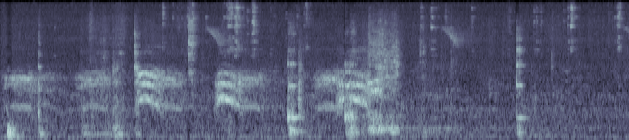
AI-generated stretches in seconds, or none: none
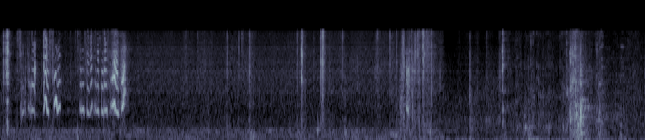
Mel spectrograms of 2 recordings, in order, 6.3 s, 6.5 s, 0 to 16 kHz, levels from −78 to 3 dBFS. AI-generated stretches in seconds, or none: 1.1-5.0 (autoencoder, DAC-VAE)

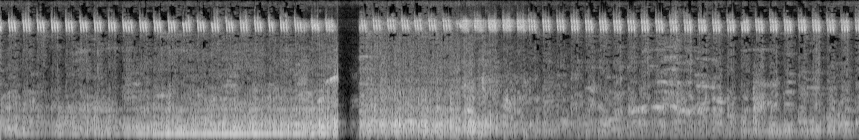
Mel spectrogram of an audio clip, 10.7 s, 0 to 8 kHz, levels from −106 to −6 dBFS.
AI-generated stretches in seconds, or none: 3.8-4.5 (vocoder, WaveNeXt); 5.7-6.6

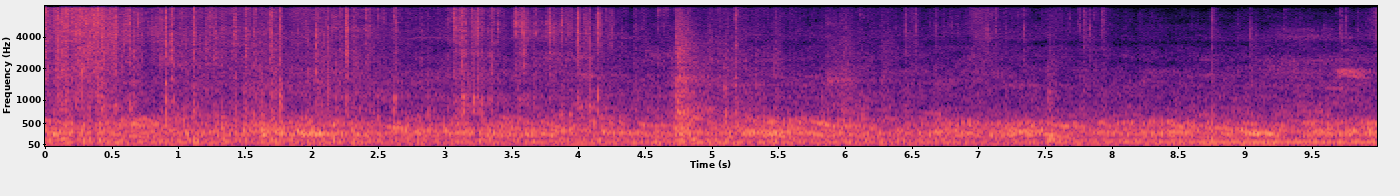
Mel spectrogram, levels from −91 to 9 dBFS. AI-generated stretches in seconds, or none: none

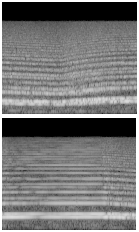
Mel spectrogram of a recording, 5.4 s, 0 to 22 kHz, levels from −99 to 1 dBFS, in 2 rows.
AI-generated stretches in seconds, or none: 0.7-2.7 (vocoder, BigVGAN v2)

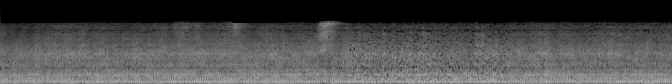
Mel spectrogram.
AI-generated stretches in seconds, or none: 0.0-3.5 (vocoder, Vocos); 5.1-6.7

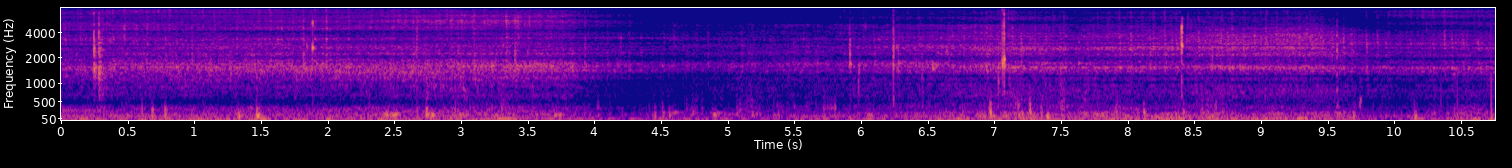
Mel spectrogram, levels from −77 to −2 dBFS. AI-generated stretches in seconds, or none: none

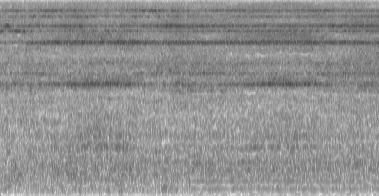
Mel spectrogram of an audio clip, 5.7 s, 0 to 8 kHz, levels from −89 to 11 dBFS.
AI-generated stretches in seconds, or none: 0.0-2.9 (vocoder, HiFi-GAN)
